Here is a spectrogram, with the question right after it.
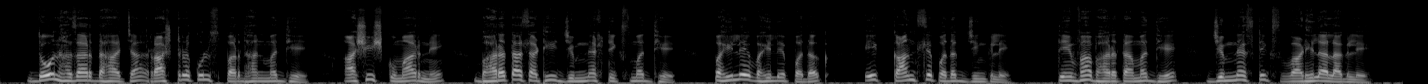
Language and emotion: Marathi, neutral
